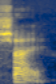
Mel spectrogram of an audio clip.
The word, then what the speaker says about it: Hsieh: Guys, you know her name is pronounced Shay.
